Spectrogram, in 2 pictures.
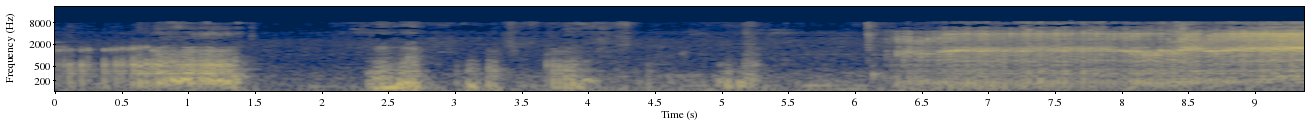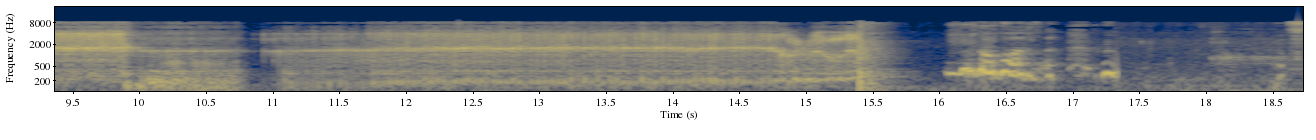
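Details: A dog, barking and howling at a phone, gives a few short barks, then a long, strained, growling howl-like cry.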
